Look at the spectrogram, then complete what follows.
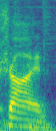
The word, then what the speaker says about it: Schein: He's number 9 on the Schein 9. I mean, it's 9, not 8. My last name rhymes with 9. That's why we do a Schein 9.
